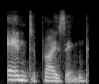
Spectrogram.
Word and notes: enterprising: Indian

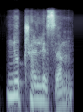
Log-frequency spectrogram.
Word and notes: neutralism: Indian

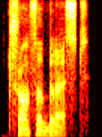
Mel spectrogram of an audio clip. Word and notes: trophoblast: British English

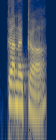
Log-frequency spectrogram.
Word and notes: kanaka: Indian

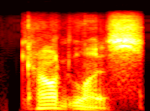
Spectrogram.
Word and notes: countless: American English

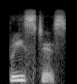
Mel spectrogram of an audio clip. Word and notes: priestess: Indian

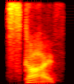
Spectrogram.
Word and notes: skive: Indian

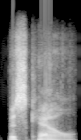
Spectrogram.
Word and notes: mescal: American English

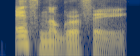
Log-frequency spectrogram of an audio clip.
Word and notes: ethnography: British English

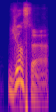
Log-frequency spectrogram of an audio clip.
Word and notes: josser: British English

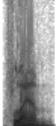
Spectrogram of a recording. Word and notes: phlegm: American English

